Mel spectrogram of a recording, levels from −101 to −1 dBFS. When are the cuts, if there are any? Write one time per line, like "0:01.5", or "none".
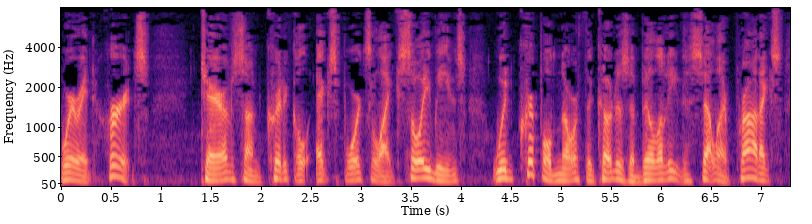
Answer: none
